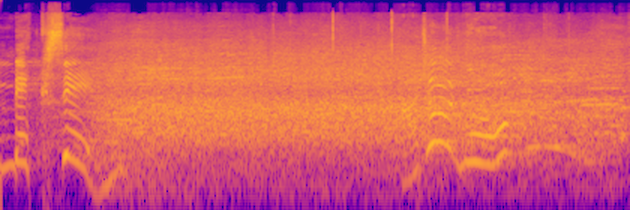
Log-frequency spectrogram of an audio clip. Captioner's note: audience laugh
